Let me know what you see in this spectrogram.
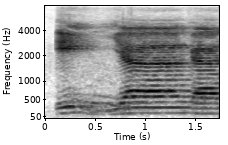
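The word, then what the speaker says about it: إِيَّاكَ: Iyyaka na'budu.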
